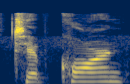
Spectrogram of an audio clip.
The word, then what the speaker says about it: Tipcorn: Tipcorn, T-I-P-C-O-R-N. – Okay. T-I-P-C-O-R-N. – Yep, tip like the top of a corn. Tip of a corn. Tip corn.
